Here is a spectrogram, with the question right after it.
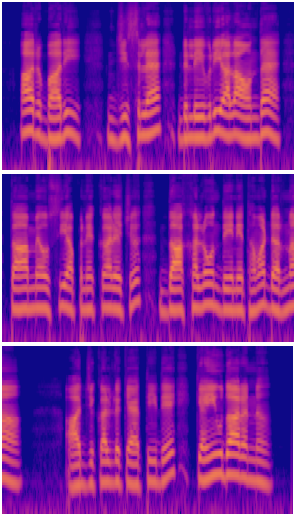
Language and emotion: Dogri, fearful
